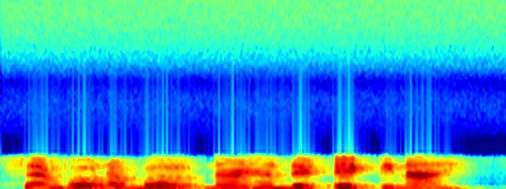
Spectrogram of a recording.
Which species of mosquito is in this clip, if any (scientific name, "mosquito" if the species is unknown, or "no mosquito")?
no mosquito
